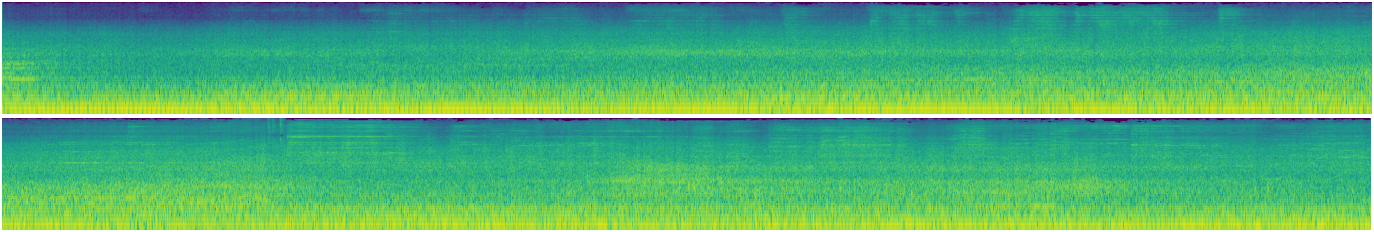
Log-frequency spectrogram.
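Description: Double-stack intermodal freight train's well cars rolling past, a loud steady rumble with the clatter of steel wheels on rail. Intermittent wheel squeal comes in over the second half.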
